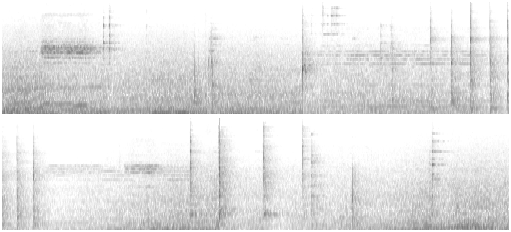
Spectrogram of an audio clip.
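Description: Hammer blows on a ring spanner to break loose a stuck left-hand-thread gearbox nut on a Royal Enfield cast-iron engine: a single sharp metallic strike, then a quick run of about eight, then a few more spaced out.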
